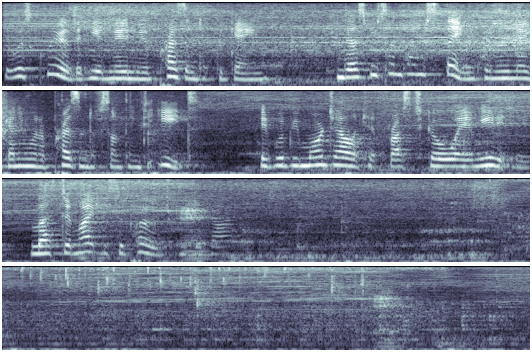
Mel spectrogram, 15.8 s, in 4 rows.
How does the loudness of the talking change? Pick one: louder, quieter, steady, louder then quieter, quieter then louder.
steady.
